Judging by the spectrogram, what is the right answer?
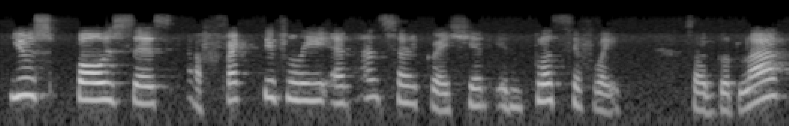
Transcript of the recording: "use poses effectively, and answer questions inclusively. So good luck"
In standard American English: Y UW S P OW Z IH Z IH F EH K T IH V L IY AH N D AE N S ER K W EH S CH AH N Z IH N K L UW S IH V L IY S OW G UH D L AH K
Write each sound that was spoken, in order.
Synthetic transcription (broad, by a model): Y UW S P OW S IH S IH F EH K T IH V L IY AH N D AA N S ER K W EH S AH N IH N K L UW S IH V L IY S OW G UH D L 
